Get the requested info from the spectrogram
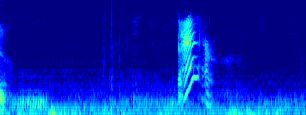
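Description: Domestic cat purring close to the microphone, with one short, high cry that rises and falls about two and a half seconds in.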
